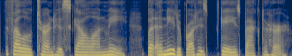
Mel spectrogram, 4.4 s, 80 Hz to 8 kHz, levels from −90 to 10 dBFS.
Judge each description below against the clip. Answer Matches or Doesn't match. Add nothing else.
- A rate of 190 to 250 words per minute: Matches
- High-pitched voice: Doesn't match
